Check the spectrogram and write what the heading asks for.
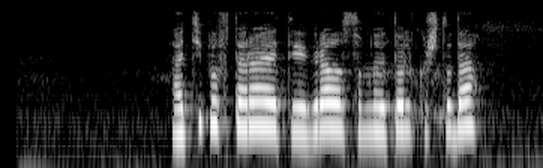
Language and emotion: Russian, neutral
